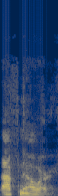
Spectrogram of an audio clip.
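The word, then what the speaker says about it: Szafnauer: And that is, I'm sure I said that right, Ottmar Schaffnauer. – Schaffnauer, exactly.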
